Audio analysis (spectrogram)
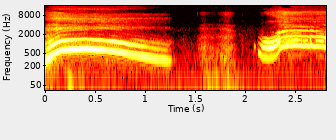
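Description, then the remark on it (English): A voice imitates a Godzilla roar with a loud, drawn-out wail that rises then sags, a brief raspy breath, then a second strained, wobbling cry, sounding more like a yowling cat. “This is the worst Godzilla sound ever.”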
